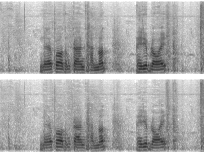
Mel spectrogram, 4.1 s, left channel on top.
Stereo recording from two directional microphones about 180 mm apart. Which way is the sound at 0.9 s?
65° left (ahead or behind).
